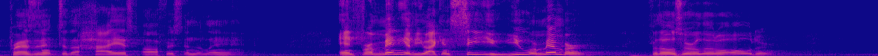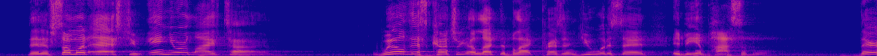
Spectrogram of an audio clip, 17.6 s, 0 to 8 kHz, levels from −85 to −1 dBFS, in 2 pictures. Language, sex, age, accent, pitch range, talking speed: English, male, 50-69, American, 150-205 Hz, 170 wpm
